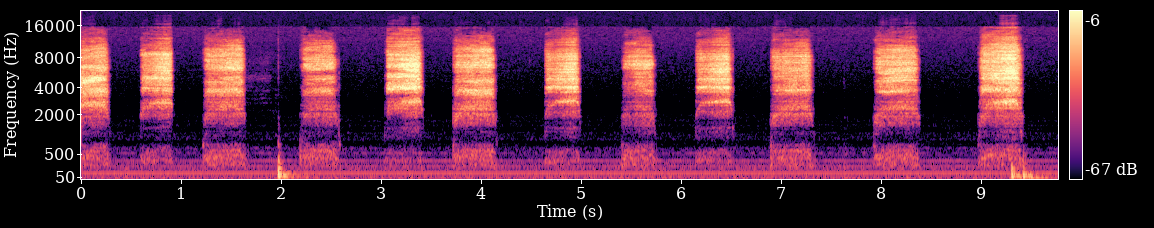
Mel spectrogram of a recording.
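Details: Wild barn owl nestling receiving a long-tailed rat from its mother inside a research nest box. About a dozen short, noisy hissing screeches follow in quick succession, with a couple of thuds and a continuous low hum.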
